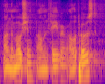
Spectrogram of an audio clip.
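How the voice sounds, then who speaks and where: A man chairing a committee meeting, calling votes in brisk set phrases. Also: fairly low pitch. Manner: brisk, formulaic. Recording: distant mic with background noise.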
